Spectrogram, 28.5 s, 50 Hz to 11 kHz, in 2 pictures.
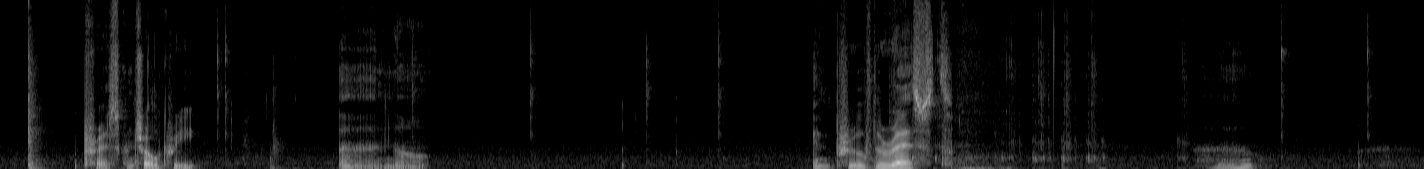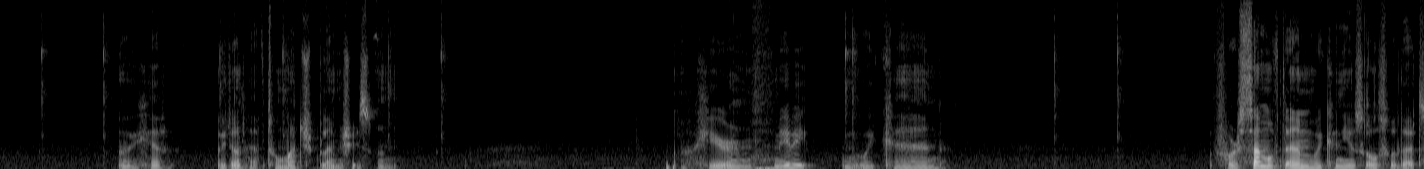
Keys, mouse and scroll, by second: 2.1 ctrl+click, 4.1-5.5 drag, 6.4 click, 8.3 scroll down 2, 10.0-10.3 scroll down 2, 11.7 scroll up 2, 12.7-13.8 drag, 14.6 click, 16.4 click, 18.1 click, 22.6 click, 24.7 click.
